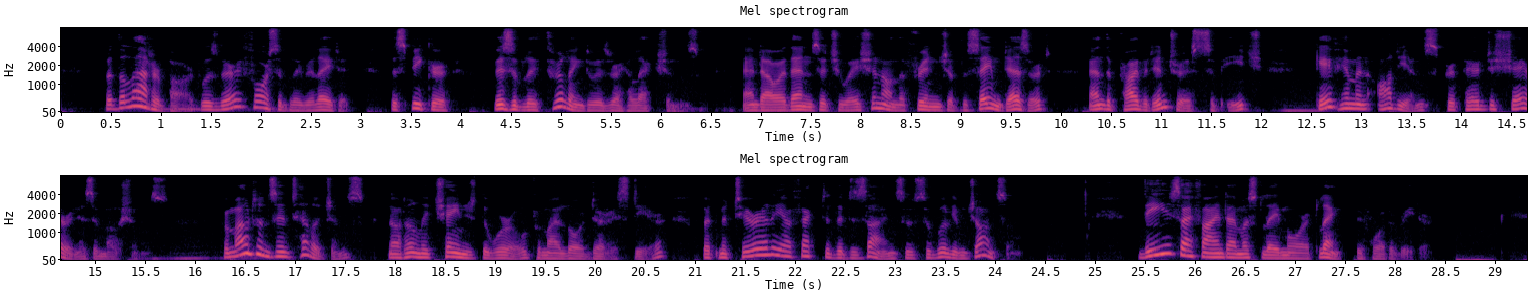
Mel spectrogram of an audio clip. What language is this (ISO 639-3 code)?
eng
